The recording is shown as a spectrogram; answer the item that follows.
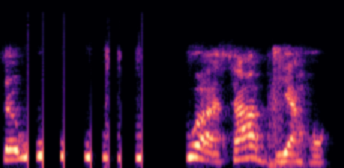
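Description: A man's voice speaking over a video call, chopped into short fragments with dead gaps for the first second, then running on continuously.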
